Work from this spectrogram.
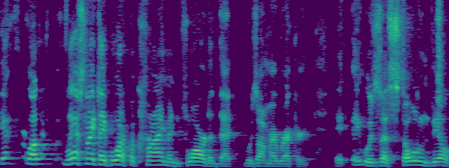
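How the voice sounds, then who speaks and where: This man talks at a moderate pace, his high-pitched voice moving through very wide pitch swings. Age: 60s. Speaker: YouTuber. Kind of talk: casual chat.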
